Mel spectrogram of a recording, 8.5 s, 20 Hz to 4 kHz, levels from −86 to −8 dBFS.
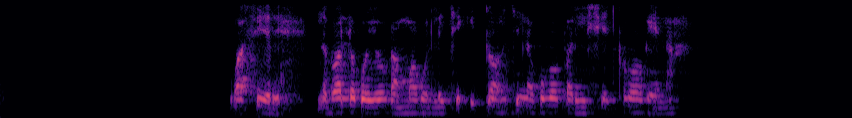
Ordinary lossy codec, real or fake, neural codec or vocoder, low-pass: none; fake; codec, 16 kHz, 6 kbps, DAC; 3.6 kHz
